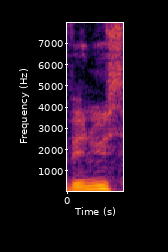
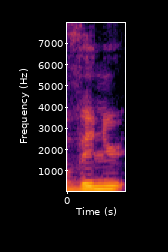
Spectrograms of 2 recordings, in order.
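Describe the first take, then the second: First: The final S is pronounced. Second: The final S is silent. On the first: The word does not rhyme with nu. "Vénus et nu, ça rime pas" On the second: The word rhymes with nu as the poet intended. "je suis obligé de dire Vénu et nu"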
